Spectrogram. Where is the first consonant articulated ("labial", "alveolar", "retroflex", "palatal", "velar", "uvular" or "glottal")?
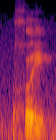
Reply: uvular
